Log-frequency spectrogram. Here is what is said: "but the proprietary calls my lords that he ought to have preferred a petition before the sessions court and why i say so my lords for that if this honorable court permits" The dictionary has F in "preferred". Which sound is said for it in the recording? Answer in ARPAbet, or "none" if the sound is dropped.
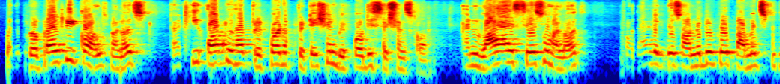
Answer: P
